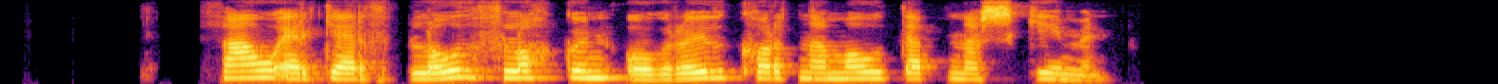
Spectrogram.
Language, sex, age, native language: Icelandic, female, 30-39, Icelandic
